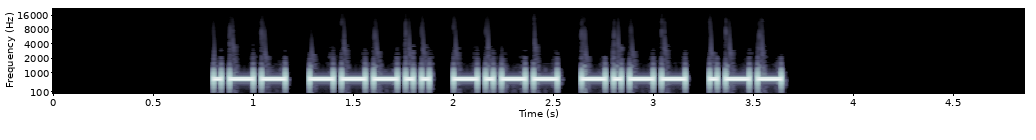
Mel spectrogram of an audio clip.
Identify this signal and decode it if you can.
Morse code, heard as a keyed tone, about 31 wpm, 700 Hz. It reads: W8YYW
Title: USA Call Signs - 5 Characters - Repeated 3x - 30wpm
